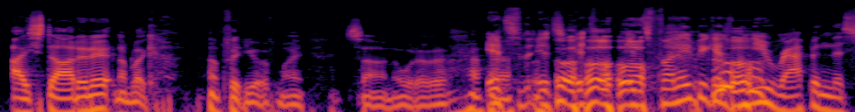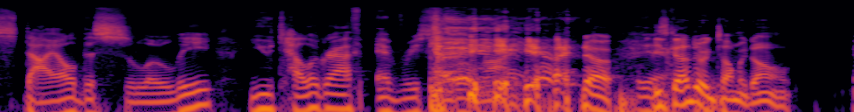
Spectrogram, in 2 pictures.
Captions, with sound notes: I started it, and I'm like, (chuckling) "A video of my son," or whatever. (laughing, crying) It's funny, because when you rap in this style this slowly, - you telegraph every single line. - Yeah, I know. He's kinda like Tom MacDonald.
